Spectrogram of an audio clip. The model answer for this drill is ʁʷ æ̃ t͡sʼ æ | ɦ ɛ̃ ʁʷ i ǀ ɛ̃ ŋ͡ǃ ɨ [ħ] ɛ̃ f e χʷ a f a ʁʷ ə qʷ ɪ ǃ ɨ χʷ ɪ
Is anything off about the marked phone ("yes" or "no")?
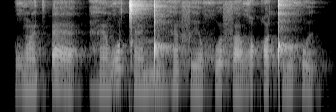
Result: yes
